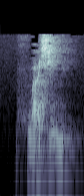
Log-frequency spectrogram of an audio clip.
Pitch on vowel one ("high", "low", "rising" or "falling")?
low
